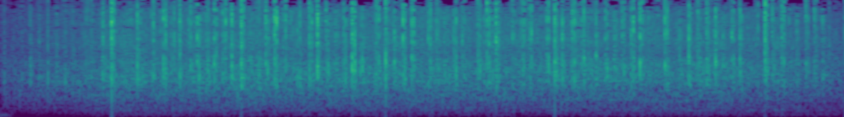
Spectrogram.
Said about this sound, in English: And it's actually the propeller of a ferry passing.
